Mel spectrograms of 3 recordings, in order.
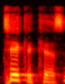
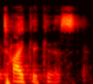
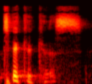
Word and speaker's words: Tychicus: And one of those people are this individual I read about tonight named Tychicus. Now, that is the right pronunciation of his name, although I'm always tempted to say Tychicus, but Tychicus.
